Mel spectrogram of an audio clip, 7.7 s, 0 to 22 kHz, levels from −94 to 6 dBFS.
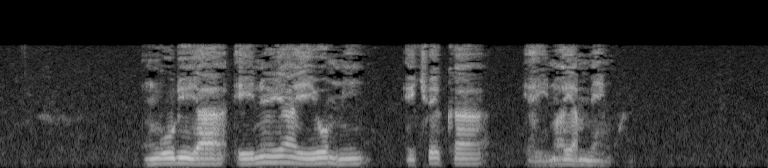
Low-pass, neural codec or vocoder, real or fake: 7.2 kHz; vocoder, 44.1 kHz, 80 mel bands, Vocos; fake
